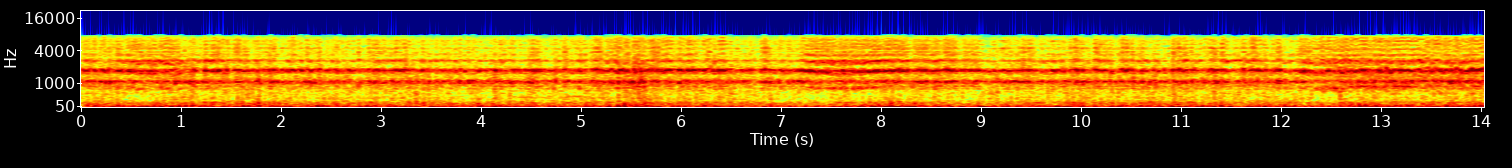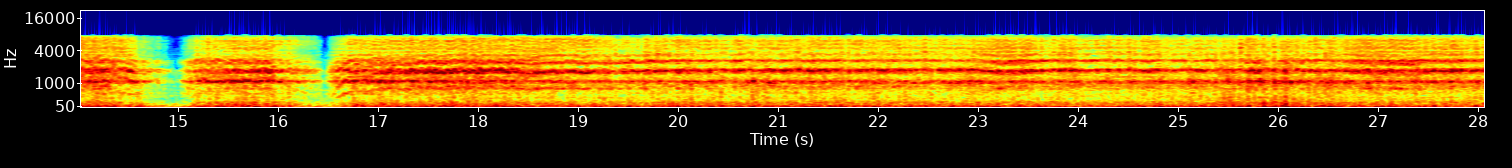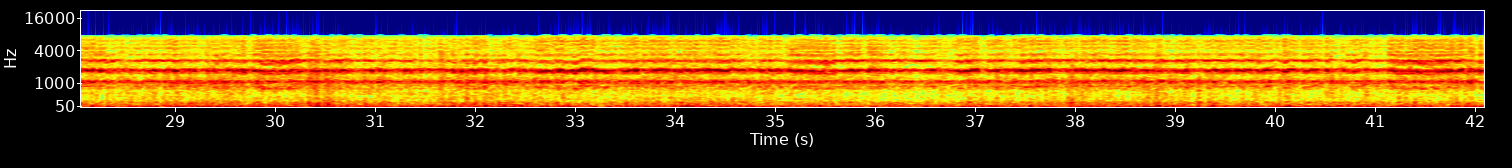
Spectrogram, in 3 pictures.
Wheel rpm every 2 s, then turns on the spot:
230, 230, 230, 230, 230, 230, 210, 120, 120, 200, 230, 230, 230, 230, 230, 230, 230, 230, 230, 230, 230.
none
